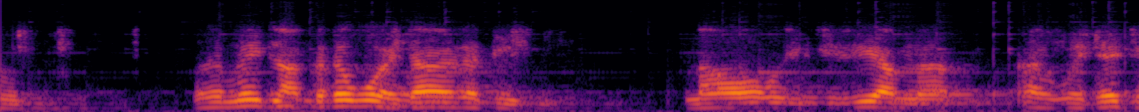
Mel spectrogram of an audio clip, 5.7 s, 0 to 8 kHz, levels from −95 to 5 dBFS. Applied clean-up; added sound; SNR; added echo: neural separator model SepFormer DNS4.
